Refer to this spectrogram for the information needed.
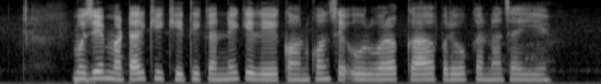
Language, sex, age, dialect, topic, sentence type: Hindi, female, 18-24, Garhwali, agriculture, question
